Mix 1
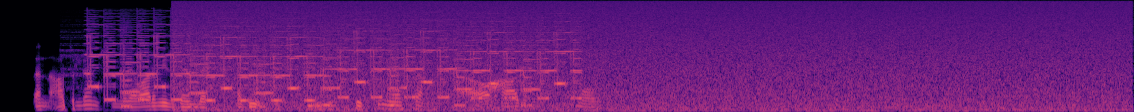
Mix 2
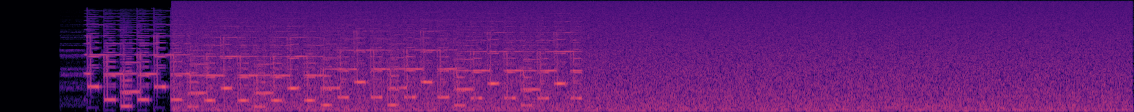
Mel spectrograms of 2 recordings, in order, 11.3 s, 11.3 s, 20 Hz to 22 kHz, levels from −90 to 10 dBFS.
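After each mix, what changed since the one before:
speech: muted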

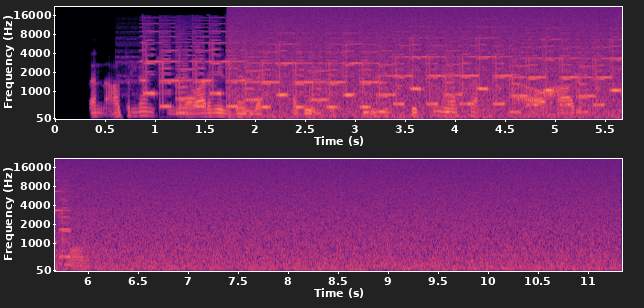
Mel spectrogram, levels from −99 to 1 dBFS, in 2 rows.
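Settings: speech: unmuted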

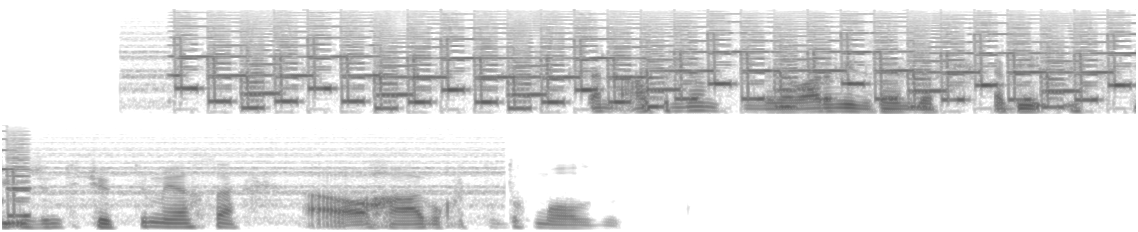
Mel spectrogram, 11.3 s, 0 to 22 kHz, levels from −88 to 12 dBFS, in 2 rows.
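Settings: speech: entry +2.60 s; second sound: muted

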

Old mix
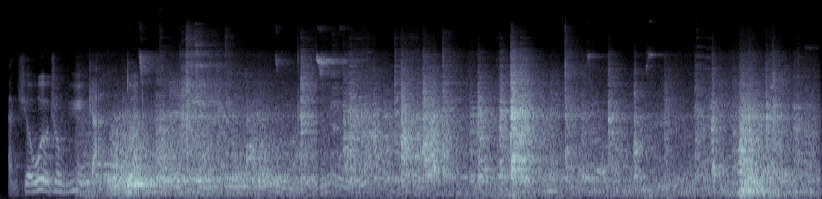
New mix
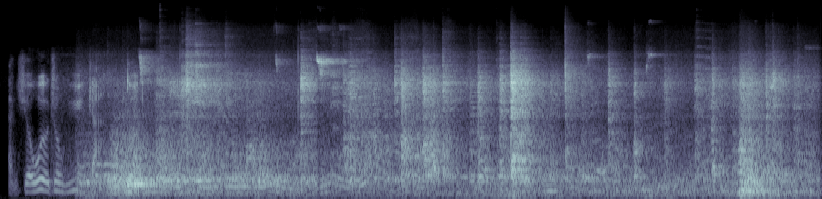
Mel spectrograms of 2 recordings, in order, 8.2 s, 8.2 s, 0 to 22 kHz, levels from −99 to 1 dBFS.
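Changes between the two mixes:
first voice: send off; master: add resonant high shelf 2.7 kHz +13.5 dB, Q 3

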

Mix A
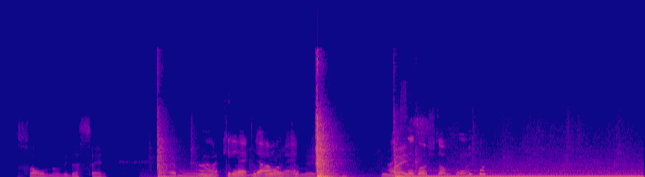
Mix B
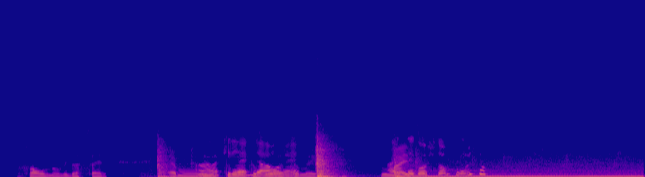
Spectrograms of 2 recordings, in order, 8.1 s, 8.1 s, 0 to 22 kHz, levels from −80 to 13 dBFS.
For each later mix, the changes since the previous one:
background -6.5 dB; master: add distance through air 410 m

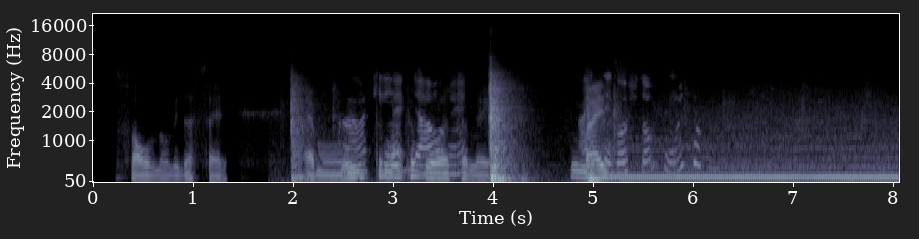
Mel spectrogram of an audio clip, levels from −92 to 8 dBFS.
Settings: first voice: add peaking EQ 1.1 kHz -8.5 dB 0.4 oct; second voice: add high-order bell 520 Hz -8.5 dB 2.3 oct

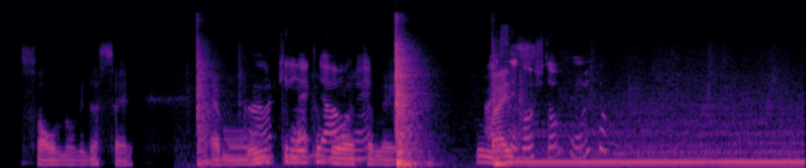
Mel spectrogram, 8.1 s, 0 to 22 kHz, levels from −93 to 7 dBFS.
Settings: master: remove distance through air 410 m

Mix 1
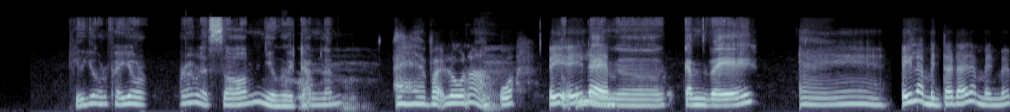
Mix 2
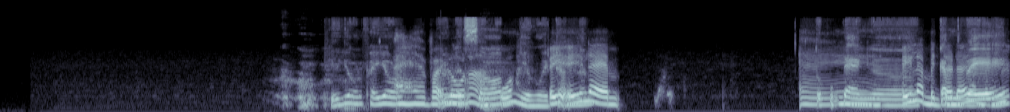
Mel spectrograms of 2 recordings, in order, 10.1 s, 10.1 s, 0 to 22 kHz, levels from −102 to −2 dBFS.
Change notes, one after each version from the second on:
first voice: entry +2.55 s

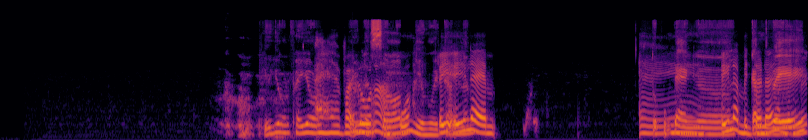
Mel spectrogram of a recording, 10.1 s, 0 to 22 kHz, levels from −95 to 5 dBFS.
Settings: no change

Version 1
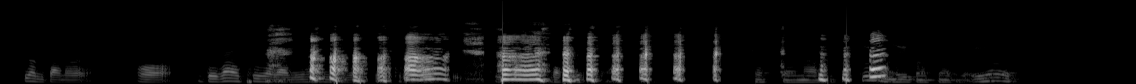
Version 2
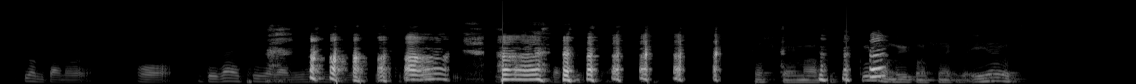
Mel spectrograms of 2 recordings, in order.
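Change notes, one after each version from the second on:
second voice +10.5 dB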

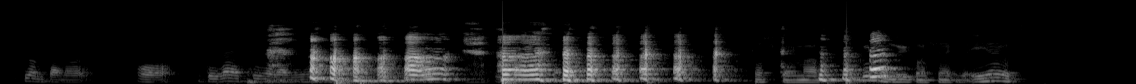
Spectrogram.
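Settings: reverb: on, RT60 0.45 s

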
